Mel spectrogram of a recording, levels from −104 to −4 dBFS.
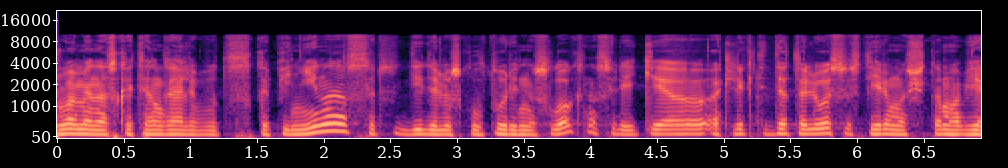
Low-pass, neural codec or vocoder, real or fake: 9.9 kHz; none; real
